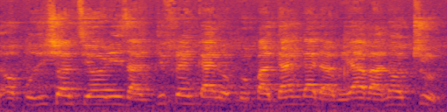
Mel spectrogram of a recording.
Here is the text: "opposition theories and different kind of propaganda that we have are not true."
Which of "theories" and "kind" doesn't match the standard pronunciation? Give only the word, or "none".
theories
